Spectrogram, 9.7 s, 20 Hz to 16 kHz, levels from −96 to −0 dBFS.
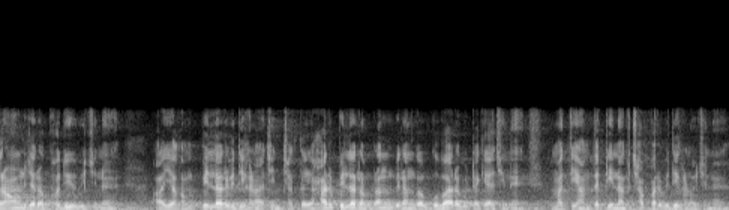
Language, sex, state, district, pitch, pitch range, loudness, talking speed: Garhwali, male, Uttarakhand, Tehri Garhwal, 100 Hz, 95-105 Hz, -19 LUFS, 180 wpm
